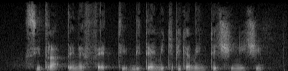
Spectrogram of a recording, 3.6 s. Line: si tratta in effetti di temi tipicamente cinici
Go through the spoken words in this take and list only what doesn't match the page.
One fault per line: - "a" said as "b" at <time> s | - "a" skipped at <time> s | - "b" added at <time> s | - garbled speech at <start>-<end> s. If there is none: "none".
none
